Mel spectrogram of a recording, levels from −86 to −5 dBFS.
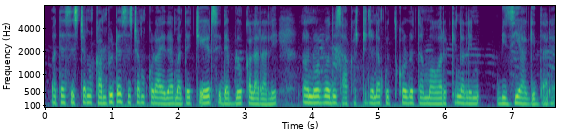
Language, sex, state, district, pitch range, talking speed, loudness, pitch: Kannada, female, Karnataka, Raichur, 165-190 Hz, 170 wpm, -26 LUFS, 175 Hz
